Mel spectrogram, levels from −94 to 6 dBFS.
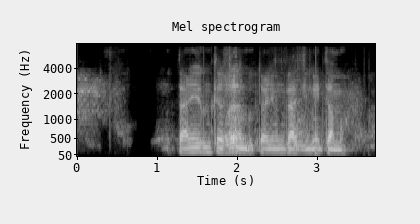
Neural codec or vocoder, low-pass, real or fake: codec, 24 kHz, 0.9 kbps, WavTokenizer, medium speech release version 2; 7.2 kHz; fake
